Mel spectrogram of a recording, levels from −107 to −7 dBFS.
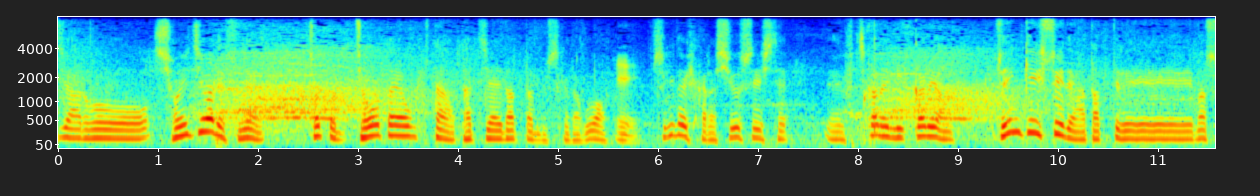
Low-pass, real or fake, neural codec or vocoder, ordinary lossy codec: none; real; none; none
